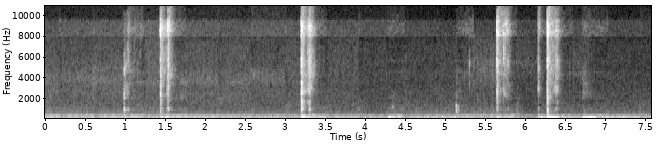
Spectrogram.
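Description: Scattered computer keystrokes and clicks, a few at a time with pauses between, quiet against room tone, with a couple of dull low thumps among them.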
